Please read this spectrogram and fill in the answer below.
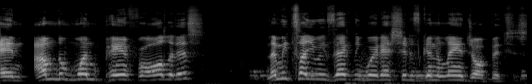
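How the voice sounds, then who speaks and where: In a raised, projected voice with a bright, sharp tone, a man talks fairly quickly at a high pitch. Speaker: podcast host. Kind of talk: casual chat. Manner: animated.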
